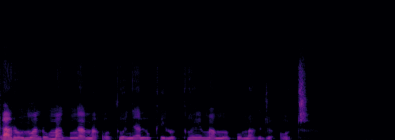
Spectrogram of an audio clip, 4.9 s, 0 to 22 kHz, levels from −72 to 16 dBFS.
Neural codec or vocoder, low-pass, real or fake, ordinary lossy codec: codec, 44.1 kHz, 2.6 kbps, SNAC; none; fake; none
